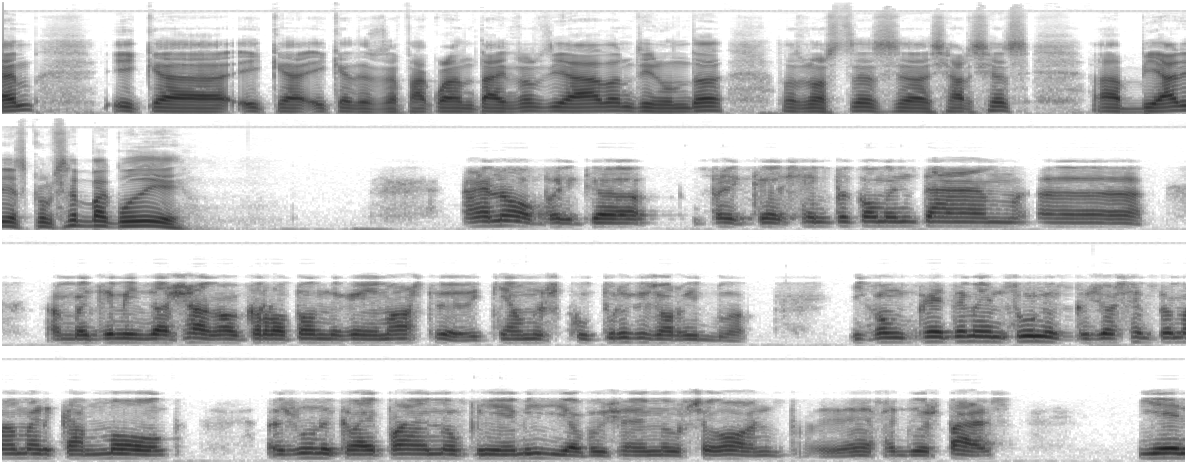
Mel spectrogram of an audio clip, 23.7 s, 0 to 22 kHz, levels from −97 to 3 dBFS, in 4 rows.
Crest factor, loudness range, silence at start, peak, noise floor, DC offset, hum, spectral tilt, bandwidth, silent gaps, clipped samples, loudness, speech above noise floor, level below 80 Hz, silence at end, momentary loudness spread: 18 dB; 3 LU; 0 s; -4 dBFS; -66 dBFS; under 0.1%; none; -7.5 dB/octave; 16.5 kHz; none; under 0.1%; -22 LUFS; 44 dB; -62 dBFS; 0 s; 10 LU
